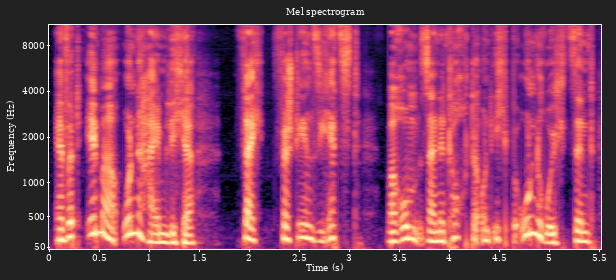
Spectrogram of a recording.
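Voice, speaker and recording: A man's voice: fairly high pitch, big pitch swings, normal speed, no room sound, studio quality, pitched above the performer's own voice. A man voicing an anxious, apologetic young male assistant with a flustered, pleading manner, in an audiobook reading.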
